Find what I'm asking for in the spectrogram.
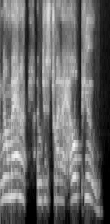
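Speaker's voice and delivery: defensive tone with the pitch pushed up. Retelling a man's reply to being told to stop: imitating someone speaking defensively.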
